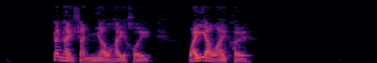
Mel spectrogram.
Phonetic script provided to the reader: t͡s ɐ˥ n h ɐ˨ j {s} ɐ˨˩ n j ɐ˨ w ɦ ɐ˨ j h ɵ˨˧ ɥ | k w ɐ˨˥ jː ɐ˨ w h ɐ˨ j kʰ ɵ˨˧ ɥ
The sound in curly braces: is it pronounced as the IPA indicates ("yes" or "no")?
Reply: yes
